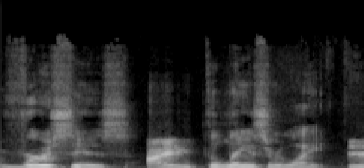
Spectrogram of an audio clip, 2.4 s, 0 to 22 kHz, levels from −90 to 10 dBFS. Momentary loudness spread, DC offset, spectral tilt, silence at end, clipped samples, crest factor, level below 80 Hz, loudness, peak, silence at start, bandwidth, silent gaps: 11 LU; under 0.1%; -4 dB/octave; 0 s; under 0.1%; 16 dB; -78 dBFS; -23 LUFS; -6 dBFS; 0 s; 17.5 kHz; none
